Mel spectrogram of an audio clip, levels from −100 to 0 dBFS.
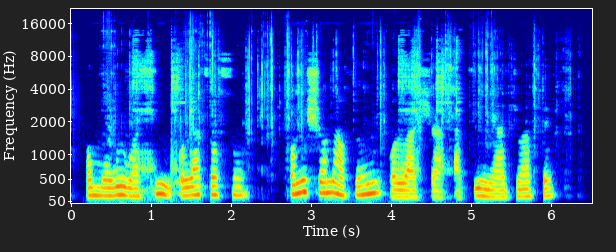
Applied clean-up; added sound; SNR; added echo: classical method log-MMSE.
